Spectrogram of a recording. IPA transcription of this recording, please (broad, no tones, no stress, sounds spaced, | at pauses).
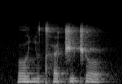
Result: o ʎ u tʰ œ t͡ʃ i t͡ʃ ɾ o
